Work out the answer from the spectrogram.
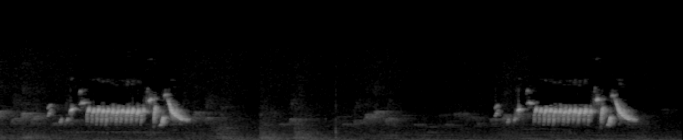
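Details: A pet European goldfinch, tame and biting at a finger, repeats the same harsh trilled phrase twice about four seconds apart, with quiet twitters and light background hiss between.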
